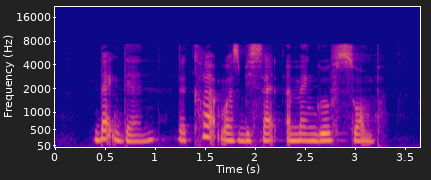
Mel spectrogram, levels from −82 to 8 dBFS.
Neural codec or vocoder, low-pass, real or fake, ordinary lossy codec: none; 7.2 kHz; real; none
